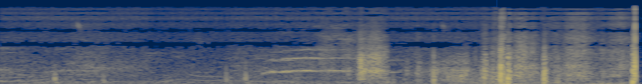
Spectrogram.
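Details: Domestic cat giving a drawn-out, tonal meow that holds steady, followed by a burst of sharp clattering knocks and thumps, with faint speech in the background.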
